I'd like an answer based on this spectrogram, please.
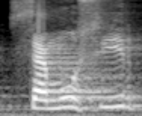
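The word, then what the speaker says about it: psammosere: तो जब सैंड होगा यूज एज an habitat, सेमोसीर, P silent रहेगा।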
